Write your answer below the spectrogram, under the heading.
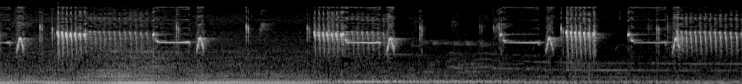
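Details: Pair of bar-winged prinias, male and female, calling back and forth: clipped high whistles dropping slightly in pitch, then fast rattling trills, in four bursts across the stretch over a low background hum.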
